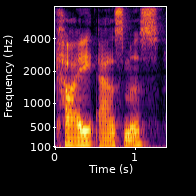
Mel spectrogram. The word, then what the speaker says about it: chiasmus: It's pronounced chiasmus.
